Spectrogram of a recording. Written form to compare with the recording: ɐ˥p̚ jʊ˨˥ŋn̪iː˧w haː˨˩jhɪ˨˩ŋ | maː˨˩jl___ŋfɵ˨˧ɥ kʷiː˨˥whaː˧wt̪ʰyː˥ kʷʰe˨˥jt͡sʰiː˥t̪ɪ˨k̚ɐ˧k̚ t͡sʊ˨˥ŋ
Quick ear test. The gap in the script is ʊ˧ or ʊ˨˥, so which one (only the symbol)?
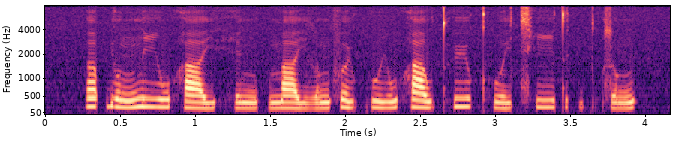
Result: ʊ˨˥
